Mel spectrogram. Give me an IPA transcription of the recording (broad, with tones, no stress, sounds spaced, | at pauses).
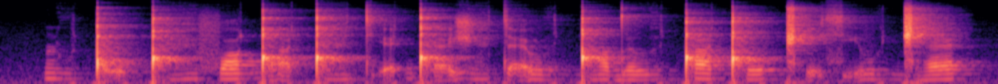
ɳ o̤˦˨ ǃ o̰˩˧˩ ǃʰ æ̤˩˧˩ f ɒ˨˦ ɡ͡ǃ a̰˦˨ ǃ æ̤˨˦ tʲ æ̰˨˦ ǃʼ æ̰˨˦ ʒ æ̤˨˦ t æ̰˦˨ β ə̤˩˧˩ ɡ͡ǃ ɑ˦˨ d̪ ə˦˨ ð ə̤˦˨ ǃ a˦˨ ǃʰ o˩˧˩ ǁʰ ḛ˦˨ sʲ ḛ˨˦ β ə̤˨˦ ɡ͡ǁ æ˨˦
